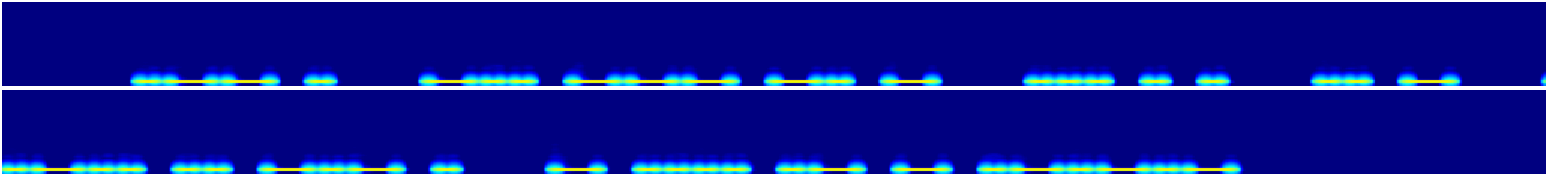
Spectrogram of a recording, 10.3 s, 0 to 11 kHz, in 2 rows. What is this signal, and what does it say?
Morse code, heard as a keyed tone, about 25 wpm, 700 Hz. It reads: WE DONT SEE IT LIKE THAT.
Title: Sentences from Top 300 Words 25wpm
